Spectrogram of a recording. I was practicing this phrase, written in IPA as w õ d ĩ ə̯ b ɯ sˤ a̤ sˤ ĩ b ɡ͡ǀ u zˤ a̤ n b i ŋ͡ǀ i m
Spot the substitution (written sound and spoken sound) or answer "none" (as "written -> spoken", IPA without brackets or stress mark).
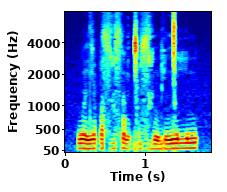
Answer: none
